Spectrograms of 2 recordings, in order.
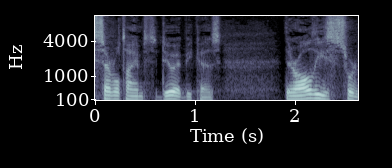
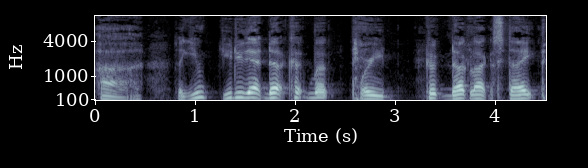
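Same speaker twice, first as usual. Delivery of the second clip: put-on Southern ranch-hand accent; 4 semitones higher than usual. Speaker retelling a man who recognized him, in a put-on Southern accent. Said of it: "I don't know why I made the Idaho guy Southern".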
